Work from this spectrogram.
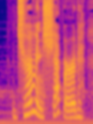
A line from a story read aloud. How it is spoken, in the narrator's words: Jenny panted, also struggling to catch her breath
